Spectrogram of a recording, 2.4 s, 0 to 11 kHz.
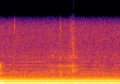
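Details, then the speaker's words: Pye TRS-2000 AM/FM radio before mod, 10uF AGC filter capacitor, fed a roughly 650 kHz AM signal modulated a bit over 50% with 70 Hz audio: low hum tone comes through gritty and buzzy; AM detector bass distortion. "modulating probably a little bit over 50% a roughly 650 kilohertz signal with 70 Hertz audio at the moment and you can hear the distortion in it"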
